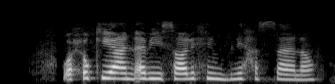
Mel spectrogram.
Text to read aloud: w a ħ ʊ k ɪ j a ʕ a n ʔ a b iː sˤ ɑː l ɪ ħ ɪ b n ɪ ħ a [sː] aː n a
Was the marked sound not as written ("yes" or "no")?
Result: no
